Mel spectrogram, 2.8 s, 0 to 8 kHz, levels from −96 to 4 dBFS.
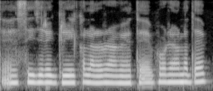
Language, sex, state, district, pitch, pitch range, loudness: Chakma, female, Tripura, Dhalai, 190 Hz, 185-205 Hz, -14 LUFS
